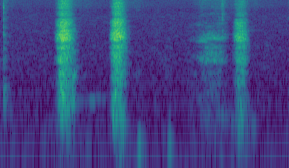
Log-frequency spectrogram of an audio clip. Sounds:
Sniff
